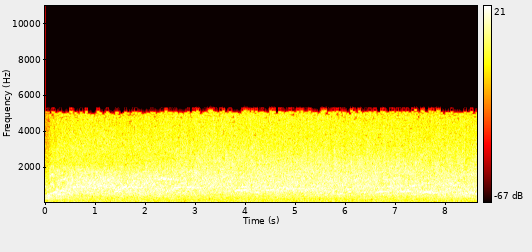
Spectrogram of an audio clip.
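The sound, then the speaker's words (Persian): An audience claps in dense, steady, loud applause that continues without a break for the whole stretch. “شما با این دست زدنتون”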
